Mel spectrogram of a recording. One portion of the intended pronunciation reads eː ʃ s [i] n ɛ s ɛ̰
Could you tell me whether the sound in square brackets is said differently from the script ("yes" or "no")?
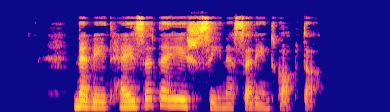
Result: yes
